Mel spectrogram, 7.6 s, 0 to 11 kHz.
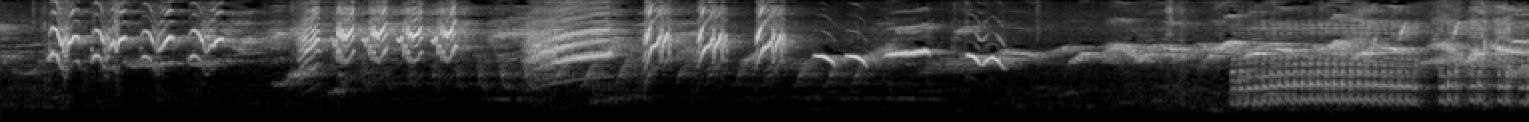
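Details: Newly arrived Hwamei, 85% tame, singing high with long phrases: varied rich song mixing quick looping whistles, harsh buzzy bursts and rising slurred notes, ending in a rapid rattling trill with high chips.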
